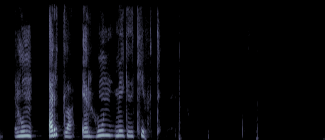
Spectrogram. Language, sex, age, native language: Icelandic, male, 9, Icelandic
